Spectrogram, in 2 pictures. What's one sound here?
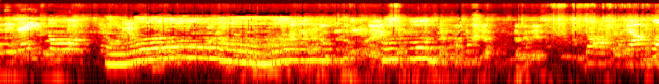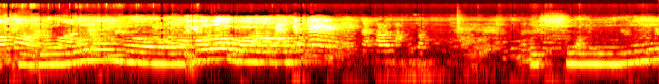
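A young boy sings loudly in a high, wavering voice.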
